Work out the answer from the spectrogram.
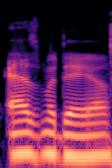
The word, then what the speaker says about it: Asmodeia: say it you'll figure it out but it's asmodeum where can people follow follow you if they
